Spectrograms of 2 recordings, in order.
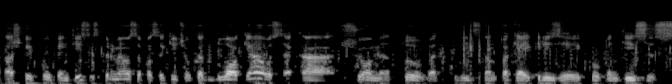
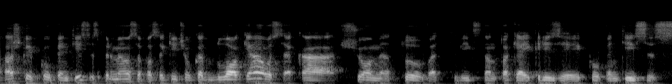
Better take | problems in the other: second | noise reduction (classical method spectral subtraction)

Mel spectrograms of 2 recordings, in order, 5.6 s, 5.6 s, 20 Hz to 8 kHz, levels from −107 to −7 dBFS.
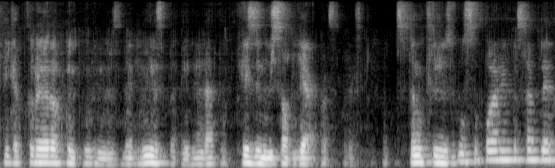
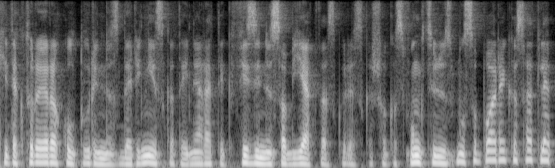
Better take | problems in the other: second | noise reduction (neural mask model DeepFilterNet 3)

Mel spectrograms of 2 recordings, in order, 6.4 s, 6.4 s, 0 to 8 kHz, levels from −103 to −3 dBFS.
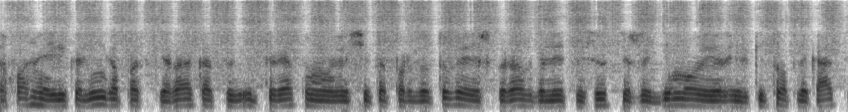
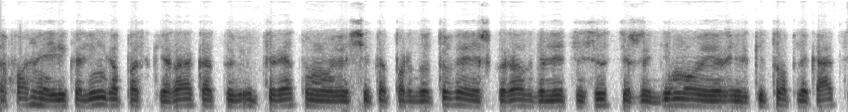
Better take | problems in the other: second | background sound (Sawing); 17 dB below the speech

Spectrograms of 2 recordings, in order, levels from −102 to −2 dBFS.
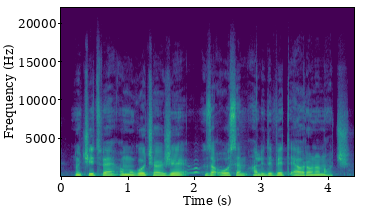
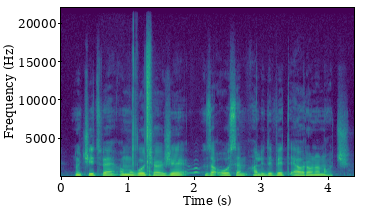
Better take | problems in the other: first | background sound (Tearing); 18 dB below the speech

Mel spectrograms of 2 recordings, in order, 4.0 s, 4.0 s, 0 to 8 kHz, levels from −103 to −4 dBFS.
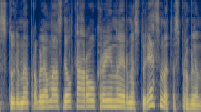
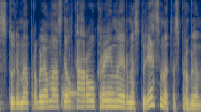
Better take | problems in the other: first | background sound (Wind instrument, woodwind instrument); 10 dB below the speech

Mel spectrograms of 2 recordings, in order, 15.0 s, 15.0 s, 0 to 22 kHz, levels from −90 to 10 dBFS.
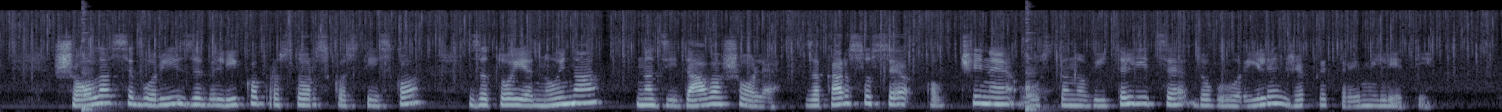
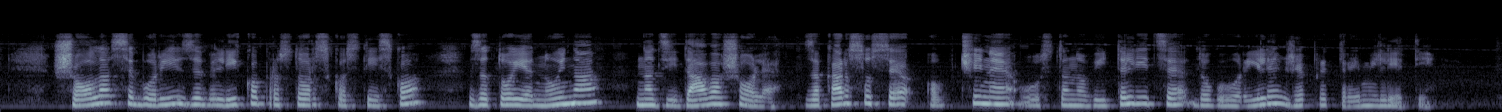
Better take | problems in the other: second | background sound (Thump, thud + Rain); 13 dB below the speech

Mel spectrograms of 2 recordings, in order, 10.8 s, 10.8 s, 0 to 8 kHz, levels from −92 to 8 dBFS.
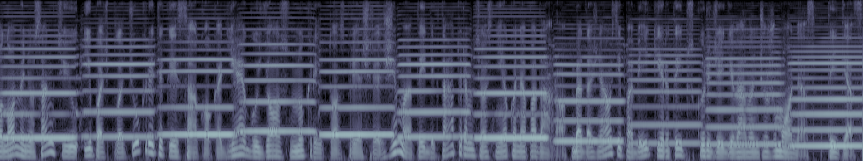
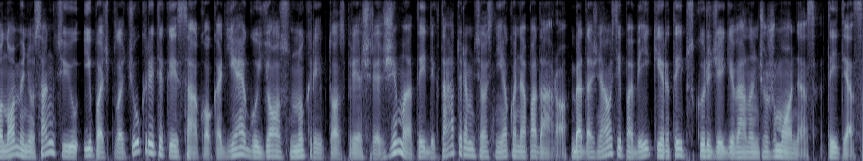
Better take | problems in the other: second | background sound (Bowed string instrument); 5 dB above the speech

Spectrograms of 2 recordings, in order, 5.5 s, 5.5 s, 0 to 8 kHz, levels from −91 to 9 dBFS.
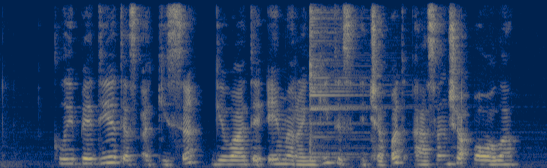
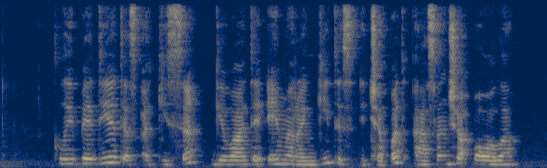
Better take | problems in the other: second | background sound (Crash cymbal); 16 dB below the speech

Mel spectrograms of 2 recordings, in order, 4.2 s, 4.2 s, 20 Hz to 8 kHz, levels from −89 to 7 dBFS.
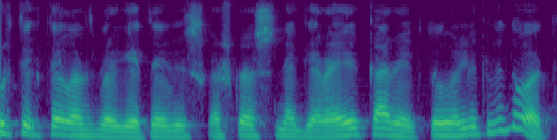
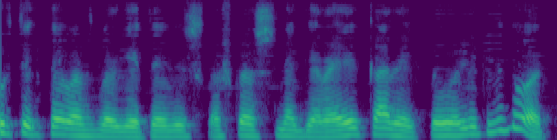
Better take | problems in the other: first | noise reduction (neural mask model DeepFilterNet 3)

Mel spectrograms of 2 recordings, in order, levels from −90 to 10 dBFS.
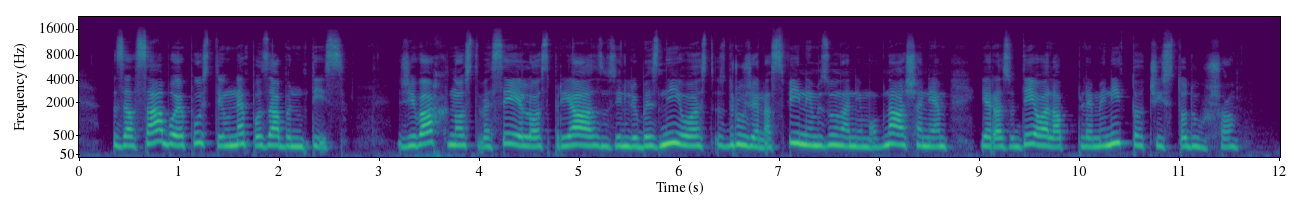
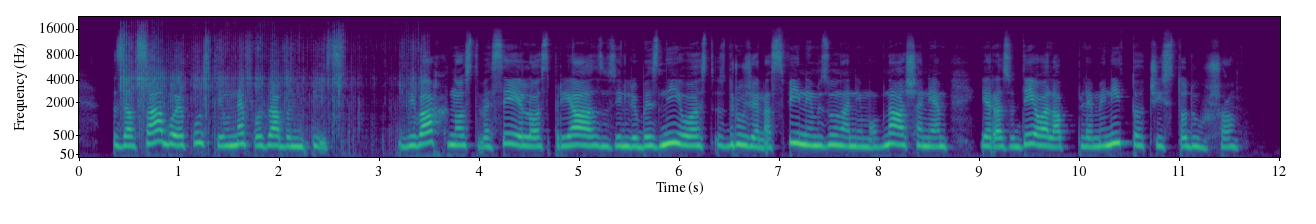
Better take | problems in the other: first | noise reduction (neural mask model RNNoise)

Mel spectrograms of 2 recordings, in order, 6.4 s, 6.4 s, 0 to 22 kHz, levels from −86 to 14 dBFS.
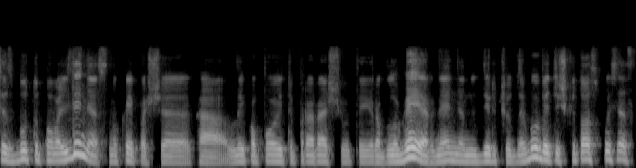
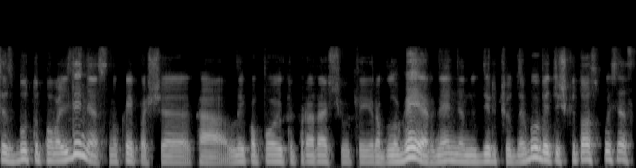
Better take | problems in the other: first | noise reduction (neural mask model Resemble Enhance denoiser)

